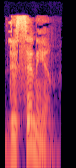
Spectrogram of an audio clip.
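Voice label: "decennium", English, British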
